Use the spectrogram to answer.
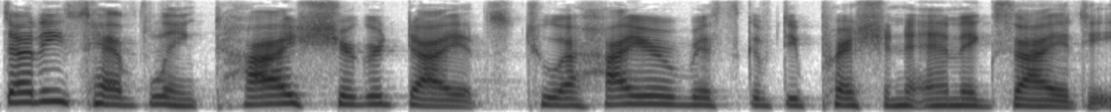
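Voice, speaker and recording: A woman speaks with lively intonation and hardly any pauses in a bright, sharp tone. The recording is very clean with a silent background. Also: medium pitch for a woman, fairly slow pace. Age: 70s. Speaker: health podcast host. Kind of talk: solo monologue.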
